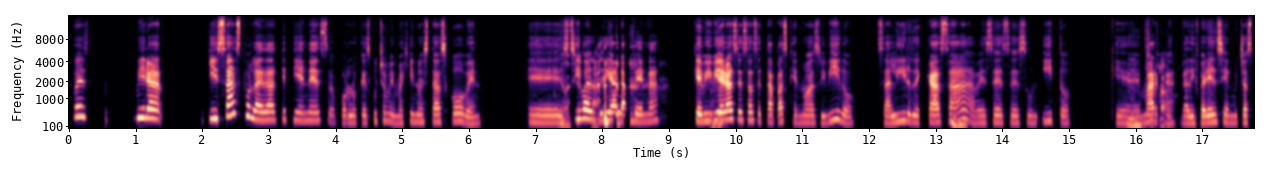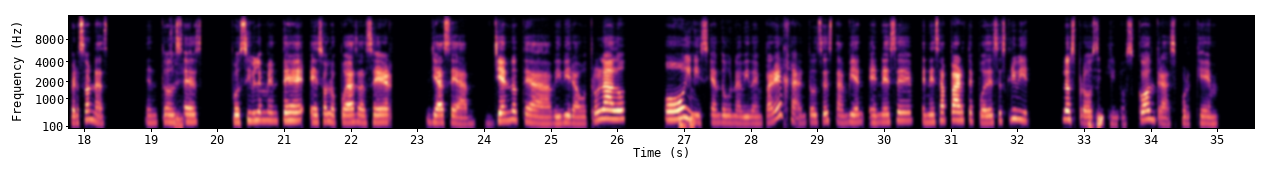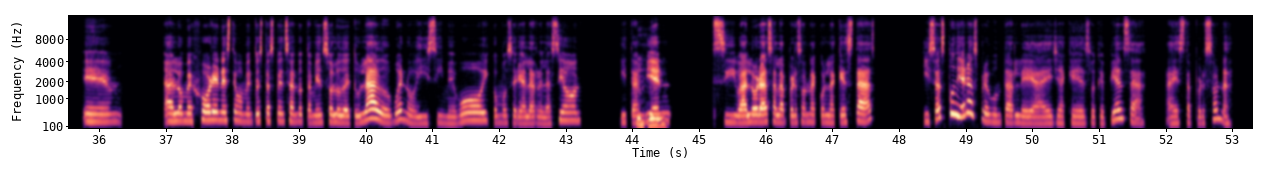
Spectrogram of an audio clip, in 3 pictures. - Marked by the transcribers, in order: other background noise; chuckle
- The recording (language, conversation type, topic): Spanish, advice, ¿Cómo puedo dejar de evitar decisiones importantes por miedo a equivocarme?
